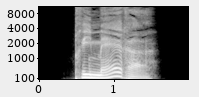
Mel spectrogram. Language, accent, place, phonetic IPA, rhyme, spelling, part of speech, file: German, Germany, Berlin, [pʁiˈmɛːʁɐ], -ɛːʁɐ, primärer, adjective, De-primärer.ogg
- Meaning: 1. comparative degree of primär 2. inflection of primär: strong/mixed nominative masculine singular 3. inflection of primär: strong genitive/dative feminine singular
